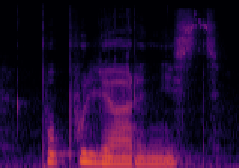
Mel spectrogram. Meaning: popularity
- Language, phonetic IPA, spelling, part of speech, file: Ukrainian, [pɔpʊˈlʲarnʲisʲtʲ], популярність, noun, Uk-популярність.ogg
